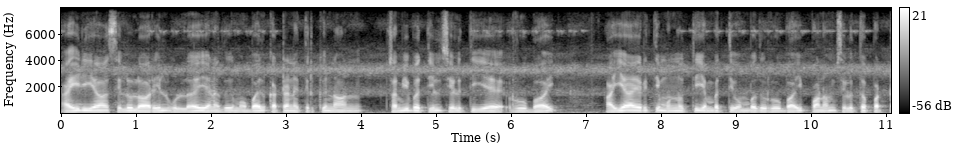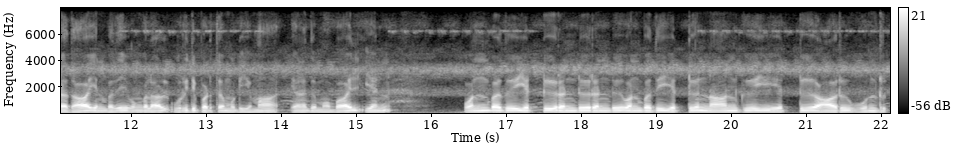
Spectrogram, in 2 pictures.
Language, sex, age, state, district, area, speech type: Tamil, male, 18-30, Tamil Nadu, Dharmapuri, rural, read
